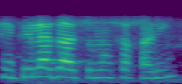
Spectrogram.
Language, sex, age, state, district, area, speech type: Marathi, female, 18-30, Maharashtra, Amravati, rural, conversation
